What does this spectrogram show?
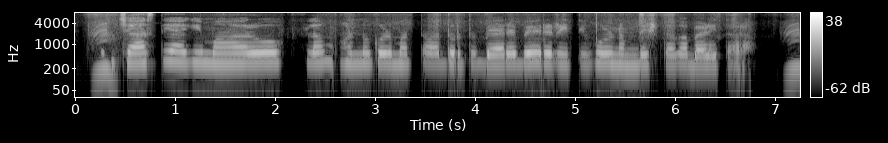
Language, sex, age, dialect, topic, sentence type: Kannada, female, 18-24, Northeastern, agriculture, statement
